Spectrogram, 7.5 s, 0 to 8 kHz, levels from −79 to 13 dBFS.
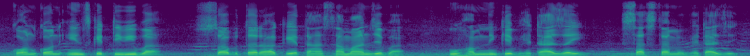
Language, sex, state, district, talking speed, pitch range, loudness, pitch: Hindi, male, Bihar, East Champaran, 150 wpm, 120-150 Hz, -15 LUFS, 140 Hz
